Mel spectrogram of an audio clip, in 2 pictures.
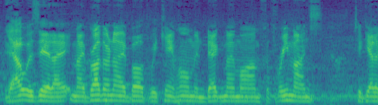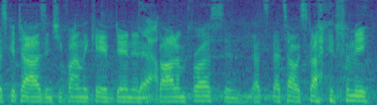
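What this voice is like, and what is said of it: Boston accent. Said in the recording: “Is that a Boston accent I hear? ... It doesn't come through at all. I can barely hear it.”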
